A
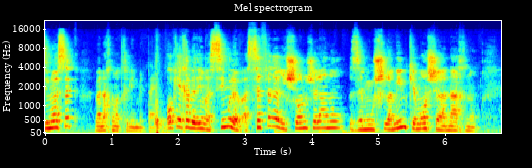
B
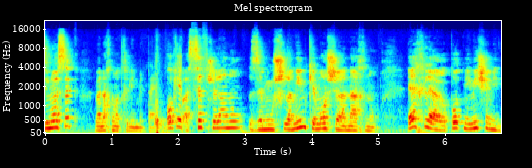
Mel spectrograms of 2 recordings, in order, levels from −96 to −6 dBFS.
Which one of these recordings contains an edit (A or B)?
B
